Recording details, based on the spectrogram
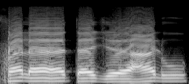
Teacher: Maka jangan kita baca dengan bacaan taj'alu yang artinya dia tidak mantul. Maka harusnya jim harus mantul. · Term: qalqalah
